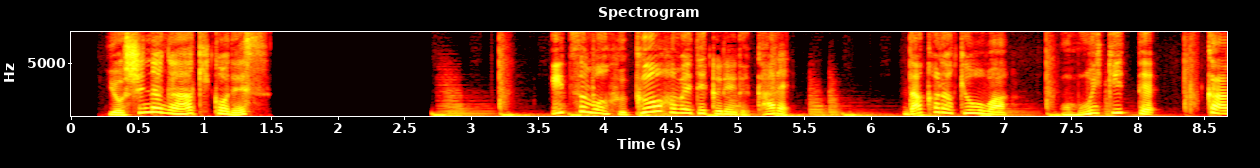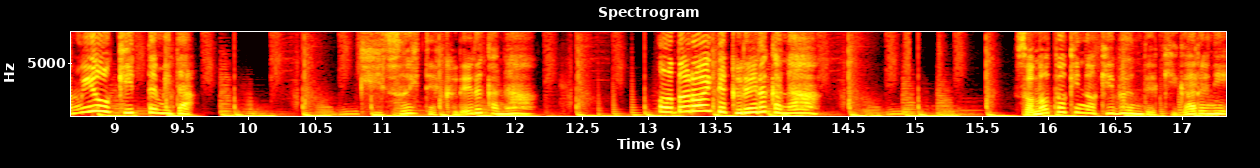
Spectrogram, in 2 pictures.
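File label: commercial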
